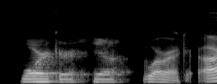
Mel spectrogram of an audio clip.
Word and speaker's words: Warrecker: We've heard a Yeah, couple different pronunciations, so I want to make sure I had it right. Warwicker. Yeah. Warrecker.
